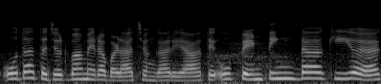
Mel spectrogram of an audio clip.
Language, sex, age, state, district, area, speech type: Punjabi, female, 30-45, Punjab, Mohali, urban, spontaneous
